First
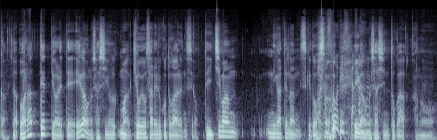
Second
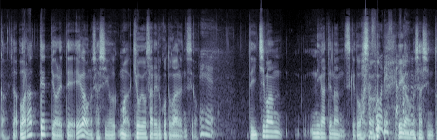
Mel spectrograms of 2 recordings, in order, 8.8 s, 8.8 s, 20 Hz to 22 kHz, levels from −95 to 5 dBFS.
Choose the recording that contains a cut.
first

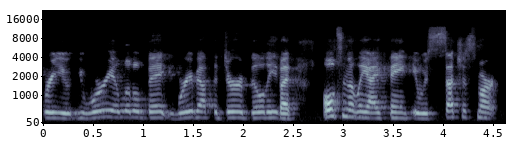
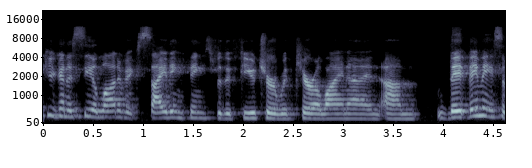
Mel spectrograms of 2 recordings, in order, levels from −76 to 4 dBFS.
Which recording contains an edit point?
first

